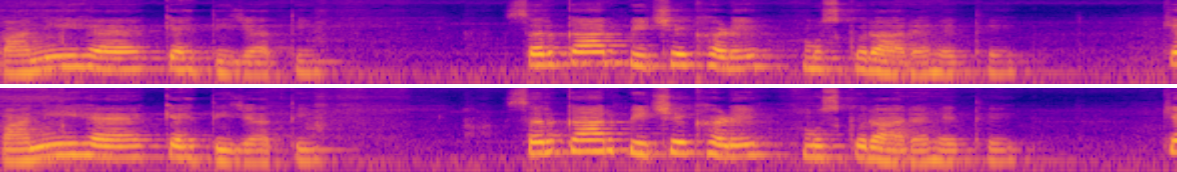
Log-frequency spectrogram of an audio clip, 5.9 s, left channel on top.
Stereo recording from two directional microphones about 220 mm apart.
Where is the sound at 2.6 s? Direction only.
40° right (ahead or behind).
